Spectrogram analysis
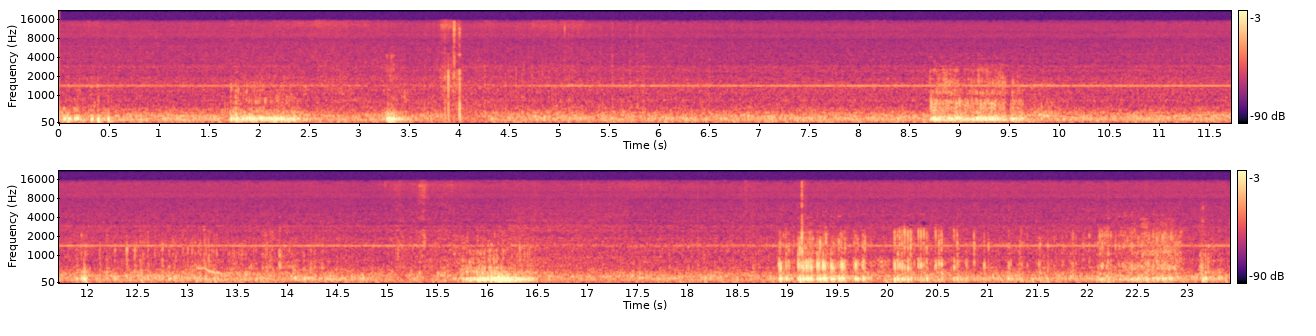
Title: Listen can you hear is your stomach growling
